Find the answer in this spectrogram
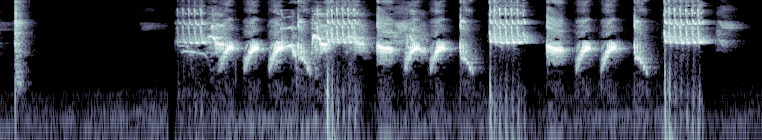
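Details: Agitated black-winged myna used as a training model for other starlings: after a brief pause, loud harsh chattering with short whistled downslurs repeated roughly twice a second.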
